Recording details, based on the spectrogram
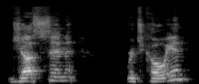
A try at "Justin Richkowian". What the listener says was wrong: Ritzkowian, yeah, it's like Ritz Cracker. Yeah, the H is silent. So you're real close there.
